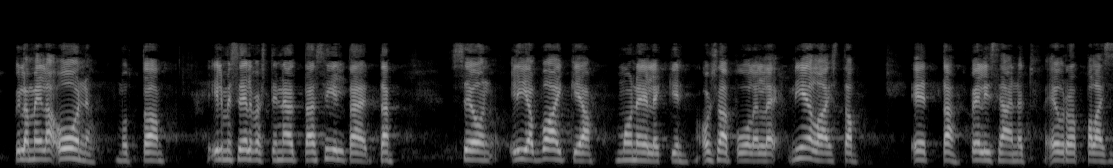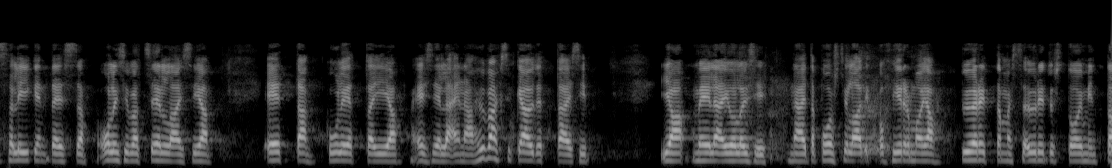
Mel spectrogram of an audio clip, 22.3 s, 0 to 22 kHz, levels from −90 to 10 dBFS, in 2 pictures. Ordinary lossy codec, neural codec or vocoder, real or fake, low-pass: none; codec, 16 kHz, 4 kbps, X-Codec, WavLM features, trained on Multilingual LibriSpeech; fake; none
